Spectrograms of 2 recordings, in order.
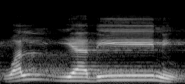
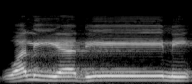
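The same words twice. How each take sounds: First: The y sound is closed off without a vowel. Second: The y sound is followed by a vowel. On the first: Guardian of the religion. The speaker calls it wrong. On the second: My religion is for me. The speaker calls it right.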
